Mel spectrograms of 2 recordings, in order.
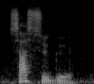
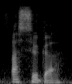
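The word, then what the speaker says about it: さすが: Sasugu. Oh crap. I'm forgetting how to say this. Sasuga. Why I say goo?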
